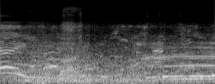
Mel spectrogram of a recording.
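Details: Sahiwal cattle at Ambari cattle market, Dinajpur, Bangladesh, on a Monday in November 2024 as trading begins; drawn-out, level lowing moos overlap one another beneath steady chatter from buyers and sellers.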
